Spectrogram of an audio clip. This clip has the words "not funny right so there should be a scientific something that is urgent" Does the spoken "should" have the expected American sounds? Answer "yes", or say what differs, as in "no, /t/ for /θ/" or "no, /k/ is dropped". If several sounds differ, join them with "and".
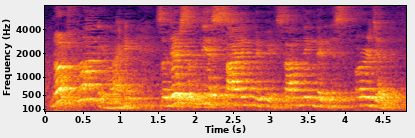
no, /s/ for /ʃ/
